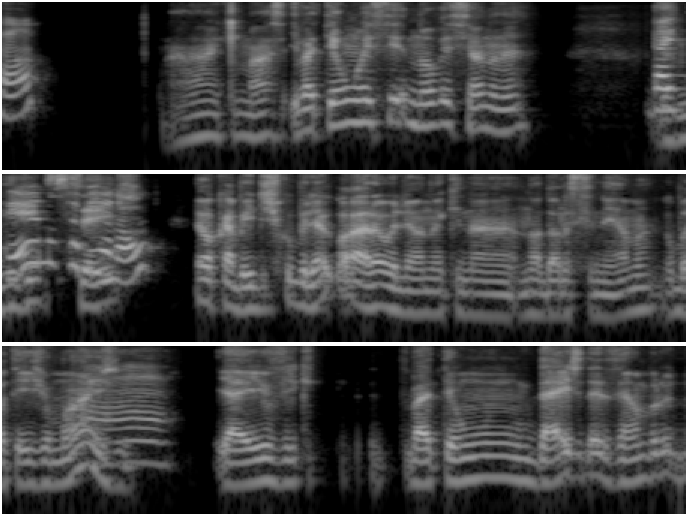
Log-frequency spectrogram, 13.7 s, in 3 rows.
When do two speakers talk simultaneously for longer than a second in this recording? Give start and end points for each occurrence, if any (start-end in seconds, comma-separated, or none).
4.4-5.7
